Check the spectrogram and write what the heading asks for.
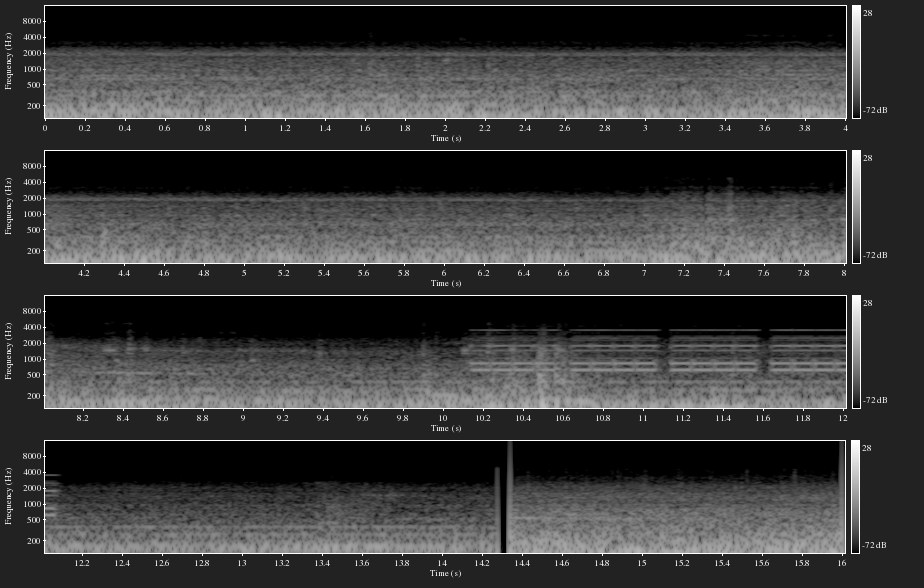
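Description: Steady low drone of a truck's engine and road noise heard inside the cab. About ten seconds in comes a run of four electronic beeps, about two a second. Near the end the sound drops out for an instant and the drone carries on.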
